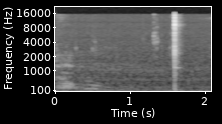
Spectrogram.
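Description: RJ45 plug of a Cat5 cable pushed into a network-style jack on a circuit board, with faint plastic handling rubs and then one sharp click about a second and a half in as the plug's latch snaps into place.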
